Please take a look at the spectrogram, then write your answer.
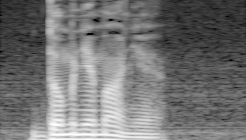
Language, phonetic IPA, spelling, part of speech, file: Polish, [ˌdɔ̃mʲɲɛ̃ˈmãɲɛ], domniemanie, noun, Pl-domniemanie.ogg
